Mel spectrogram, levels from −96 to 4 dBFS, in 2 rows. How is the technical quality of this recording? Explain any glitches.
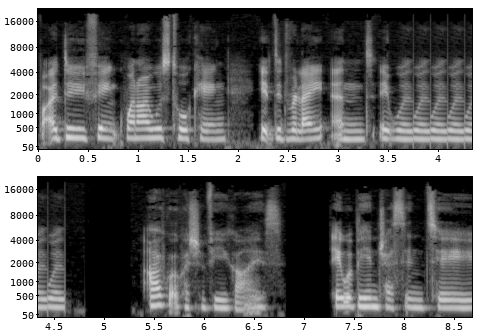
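One glitch stands out. System hang loop, 3.76 to 4.61 s, just after "did relate and it": the driver froze while hardware replayed one 171 ms buffer, consistent with 8192 samples, five times at 5.86 Hz. It sounds like a machine-gun stutter, and about a second of speech is lost.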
